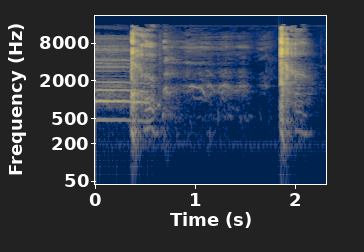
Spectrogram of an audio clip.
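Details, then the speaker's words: Young child, eating juice and a snack, gives two sharp, forceful coughs a little over a second apart, described as a terrible cough; possibly choked. "my, you have such a terrible cough."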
